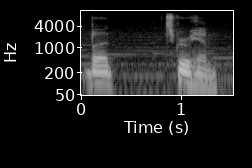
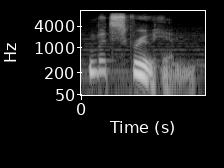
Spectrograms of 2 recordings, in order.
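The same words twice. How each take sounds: First: It is said in a plain, ordinary voice. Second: It is said in a put-on posh voice. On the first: The speaker calls it wrong. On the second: The speaker calls it right.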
